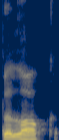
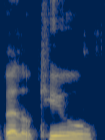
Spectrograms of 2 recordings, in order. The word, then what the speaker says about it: Belloc: And the last minifigure is Belloc or Bello Q, whichever you prefer to pronounce.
